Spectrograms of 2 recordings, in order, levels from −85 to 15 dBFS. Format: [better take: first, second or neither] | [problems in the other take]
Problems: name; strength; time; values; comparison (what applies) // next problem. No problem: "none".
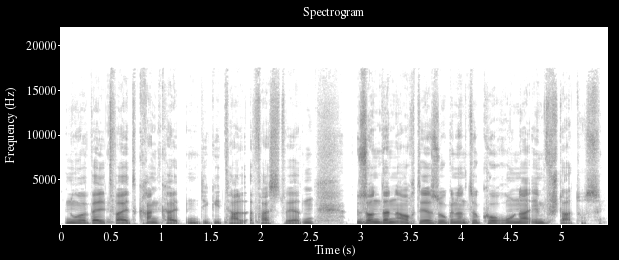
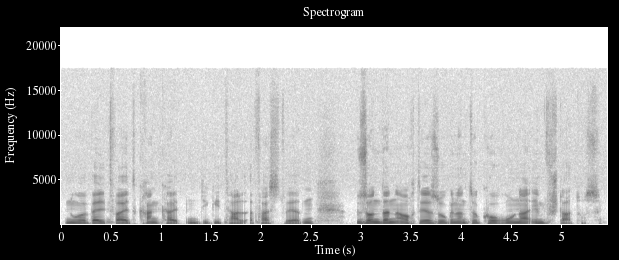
first | hiss; faint; throughout; 20 dB below the speech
